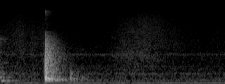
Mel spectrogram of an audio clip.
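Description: A table tennis ball dropping after a missed serve: one sharp tap about half a second in and a fainter one just after as it bounces, then quiet room tone.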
